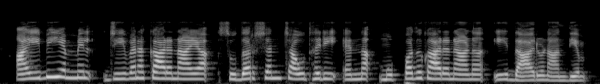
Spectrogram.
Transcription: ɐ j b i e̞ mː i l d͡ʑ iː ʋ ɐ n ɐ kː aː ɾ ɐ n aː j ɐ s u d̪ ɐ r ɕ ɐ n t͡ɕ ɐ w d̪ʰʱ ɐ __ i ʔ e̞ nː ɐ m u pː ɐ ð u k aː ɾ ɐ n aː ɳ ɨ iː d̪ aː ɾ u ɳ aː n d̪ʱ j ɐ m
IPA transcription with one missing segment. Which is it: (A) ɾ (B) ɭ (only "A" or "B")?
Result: A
